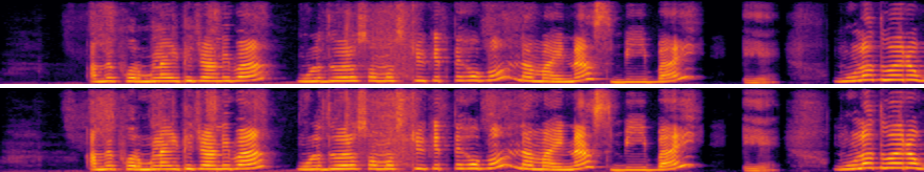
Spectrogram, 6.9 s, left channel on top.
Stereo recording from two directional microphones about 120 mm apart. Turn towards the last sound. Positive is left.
turn(degrees=-20)  # may be behind; listen again after turning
